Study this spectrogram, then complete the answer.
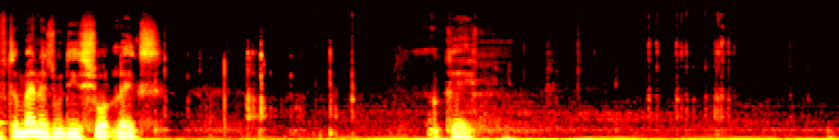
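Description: Small metal parts click and tap against each other.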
